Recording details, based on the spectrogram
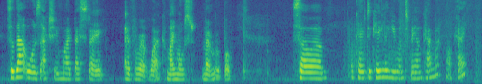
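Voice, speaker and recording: A woman with a slight Irish accent speaks at a moderate pace with a fairly high pitch. She leaves long, frequent pauses. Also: ordinary pitch variation. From Ireland. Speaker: breastfeeding specialist. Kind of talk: casual Q&A chat.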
